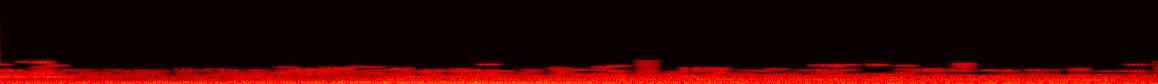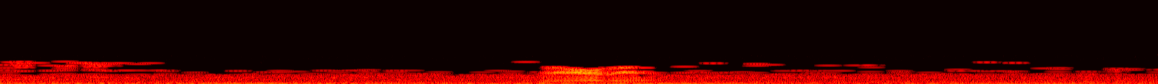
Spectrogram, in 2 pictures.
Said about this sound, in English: Starting to hear the Doppler shift as the engine moves away, but you still hear the clatter of all the wheels. It'll take some time for it to pass.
